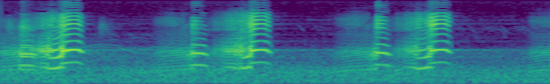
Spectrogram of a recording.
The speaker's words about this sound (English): If species look similar, could they have different voices, like the Canada goose's brassy honks?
